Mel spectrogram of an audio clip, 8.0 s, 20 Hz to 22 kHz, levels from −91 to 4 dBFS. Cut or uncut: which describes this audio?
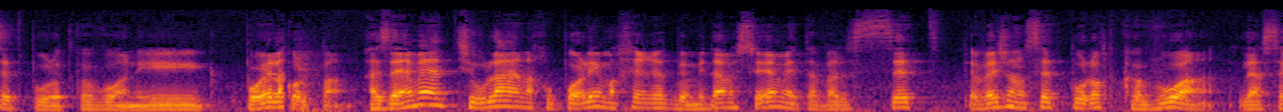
cut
